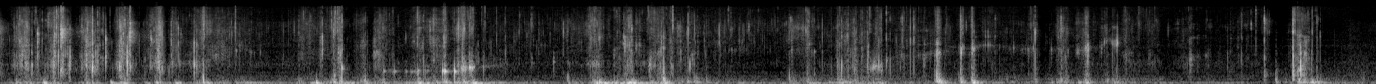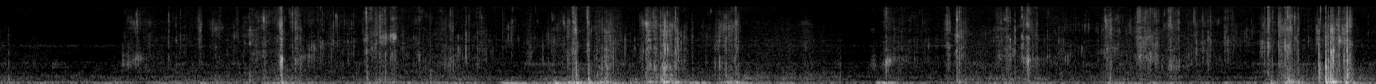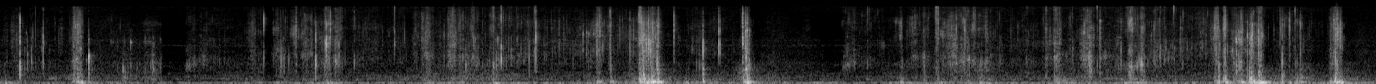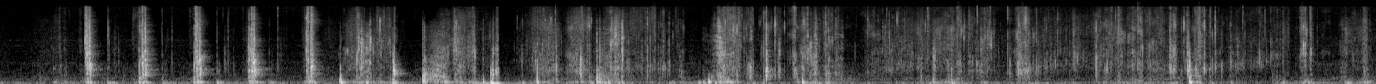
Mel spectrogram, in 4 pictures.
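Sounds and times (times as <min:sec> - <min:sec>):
slime squished by hand: 0:00.0 - 0:13.2, 0:41.7 - 0:55.0.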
